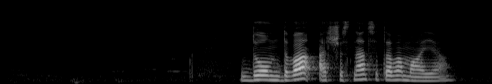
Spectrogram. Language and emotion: Russian, neutral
